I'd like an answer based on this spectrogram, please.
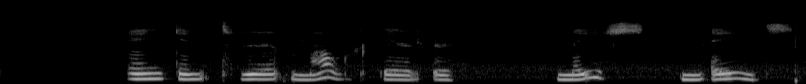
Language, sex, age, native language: Icelandic, female, 9, Icelandic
